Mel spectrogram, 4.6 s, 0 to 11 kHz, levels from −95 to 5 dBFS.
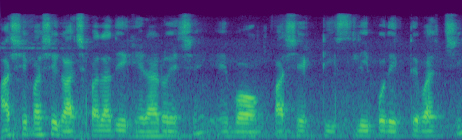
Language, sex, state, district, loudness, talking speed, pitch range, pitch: Bengali, male, West Bengal, Jhargram, -24 LUFS, 170 wpm, 105-120 Hz, 115 Hz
